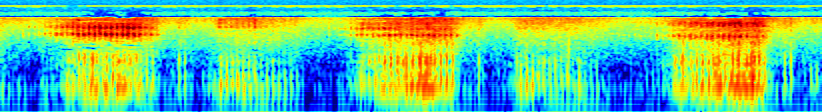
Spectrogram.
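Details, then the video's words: Domestic cat purr, soft and continuous, looped with an ear-to-ear stereo effect; deep vibrating rumble pulses in slow swells about every two seconds, alternating louder and quieter breaths. "Cat Purring Gently Ear to Ear"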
